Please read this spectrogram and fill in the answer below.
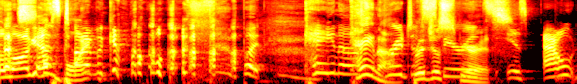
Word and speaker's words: Kena: getting to finally play Kana. That's right. Bridge of Spirits. Oh my God, Mogan, it's here. Also, we've realized that it's pronounced Kana and not Kina.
